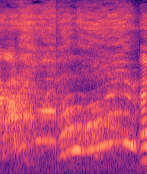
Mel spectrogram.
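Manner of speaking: high, loud yell; exasperated high shout, "Hello?" falling; shouted reply. Retold or imitated. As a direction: yell it over the blaring audio. Retold shouting over podcast.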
